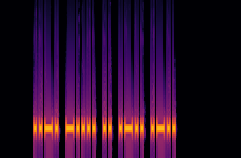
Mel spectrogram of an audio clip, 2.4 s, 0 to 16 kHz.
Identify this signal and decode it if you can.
Morse code, heard as a keyed tone, about 46 wpm, 700 Hz. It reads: F6ILL
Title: DXCC-100 Call Signs - 5 Characters - Repeated 2x - 45wpm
